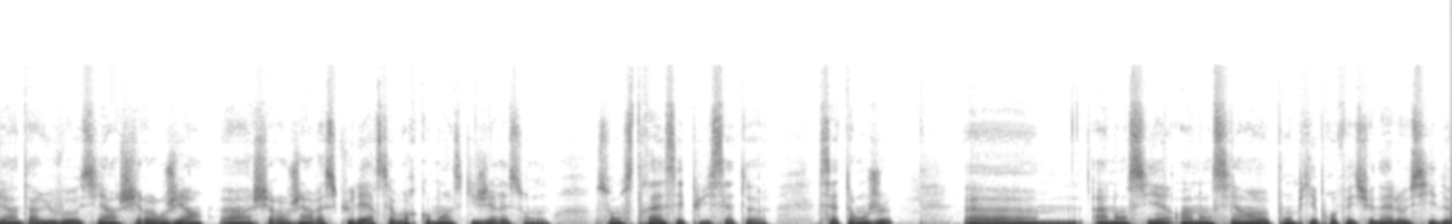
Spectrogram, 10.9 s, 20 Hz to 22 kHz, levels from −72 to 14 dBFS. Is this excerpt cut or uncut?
cut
